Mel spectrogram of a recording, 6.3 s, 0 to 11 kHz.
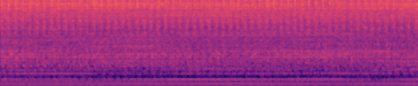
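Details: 1972 Ford 3400 backhoe tractor, diesel, after restoration: steady idle with an even low clatter about three beats a second, no loud knocking or misses; engine sounds healthy.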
